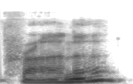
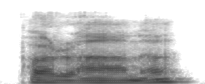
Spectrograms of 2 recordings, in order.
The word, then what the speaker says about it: Prana: this is the word Prana which means breathing but it also means life and it's a little bit stretched out with one syllable to make it Parana instead of Prana Gala left it's gone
